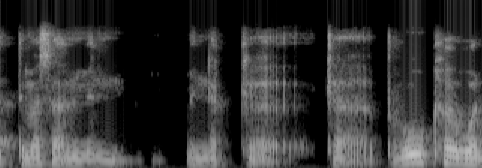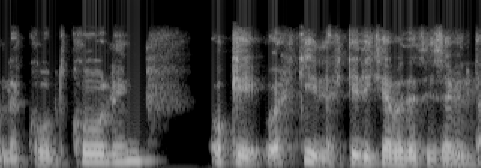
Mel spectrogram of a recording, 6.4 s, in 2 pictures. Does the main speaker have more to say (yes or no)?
no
